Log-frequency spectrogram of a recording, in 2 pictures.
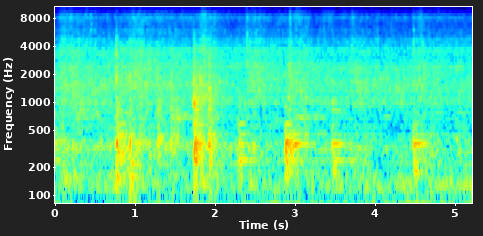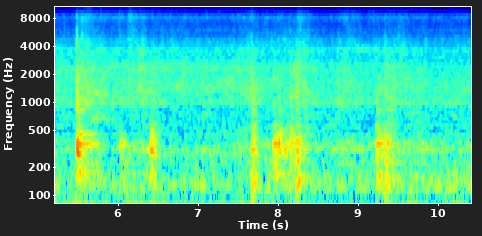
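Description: A wooden spatula scrapes and knocks against a metal wok while stirring.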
